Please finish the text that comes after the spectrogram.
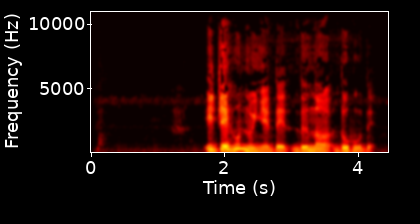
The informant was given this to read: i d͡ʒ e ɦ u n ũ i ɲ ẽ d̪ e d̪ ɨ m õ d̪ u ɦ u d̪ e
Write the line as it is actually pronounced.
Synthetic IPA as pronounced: i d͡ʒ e ɦ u n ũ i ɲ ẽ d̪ e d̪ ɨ n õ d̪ u ɦ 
